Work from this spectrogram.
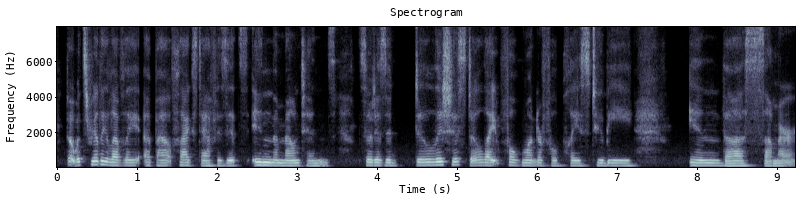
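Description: A woman's voice: low voice, darkish tone. A woman hosting her own wellness podcast as a therapist and coach, talking alone in an affirming way with playful asides, seated in a comfy chair indoors. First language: English. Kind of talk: solo podcast monologue.

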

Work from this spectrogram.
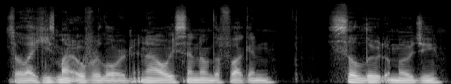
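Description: A young man hosting a podcast, hoarse from screaming, talking in a rambling, profane, jokey way. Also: low-pitched, monotone, fairly quick, warm tone, no echo, studio quality. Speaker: podcast host. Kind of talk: casual chat.

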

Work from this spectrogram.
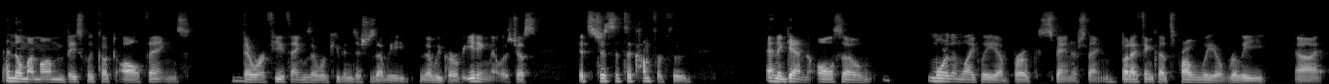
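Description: A man's voice: fairly low pitch, darkish tone. A man co-hosting a podcast, chatting casually in an enthusiastic, rambling way that often restarts and corrects itself. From United States. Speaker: podcast co-host. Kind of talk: casual chat.

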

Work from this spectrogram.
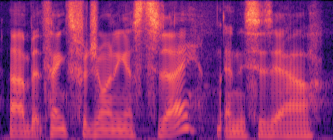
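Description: Deep croaky-voiced man co-hosting. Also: fast, dry recording, studio quality. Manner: relaxed, hesitant with many fillers. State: croaky from a summer cold. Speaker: podcast co-host. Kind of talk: casual faith podcast chat.

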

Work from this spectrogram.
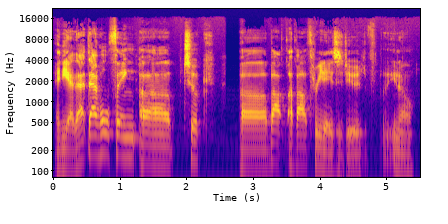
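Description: Halting low-voiced male game master. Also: gravelly. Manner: halting, repeats words. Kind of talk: improvised tabletop game narration.

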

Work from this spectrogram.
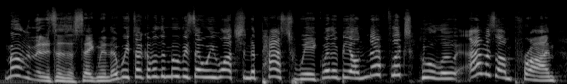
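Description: A male podcast co-host in casual chat who shifts between a low relaxed voice and loud, high bursts when excited. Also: fast talker, no echo, soft background music. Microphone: studio podcast mic.

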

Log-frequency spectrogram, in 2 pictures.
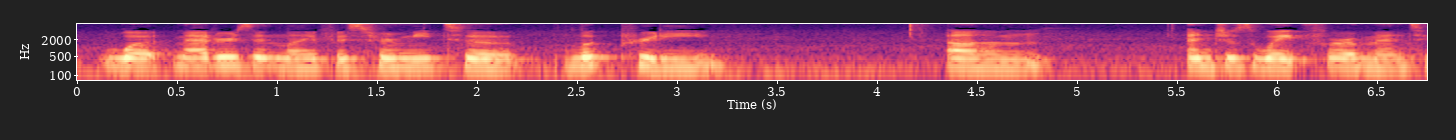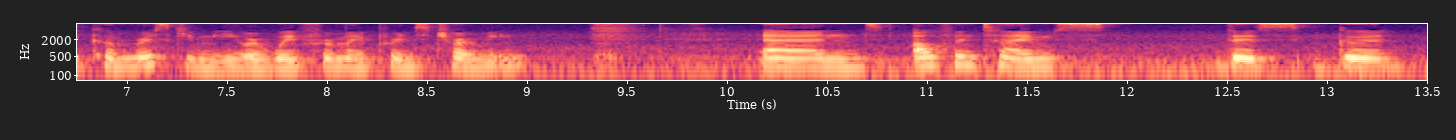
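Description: A woman from El Paso, Texas, hoarse from a cold, talking casually and personally to her viewers, leaning on "you know" and "right?". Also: medium pitch, warm tone, slight background noise. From El Paso, Texas, USA. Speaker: vlogger. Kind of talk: casual personal talk to camera.

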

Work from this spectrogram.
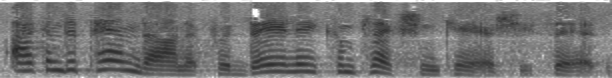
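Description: A woman's voice: mid-range voice, big pitch swings, brisk, husky. A woman doing scripted 1940s radio advertising dialogue as a spokeswoman. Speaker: commercial spokeswoman. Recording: dull, echoey old radio recording.

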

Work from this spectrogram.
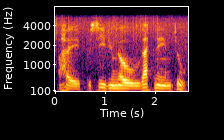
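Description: A man acting in a 1930s radio drama as a sly, insinuating informer who probes with theatrical, deliberate pauses. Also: deep voice, steady tone. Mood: sly, probing. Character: sly, insinuating male informer, probing and needling. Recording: dull, muffled vintage radio recording.

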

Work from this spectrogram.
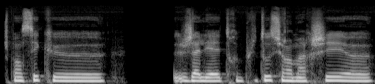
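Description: A woman's voice: sits low, flat delivery, unhurried, dark tone. A woman, a fashion model, talking casually in an interview, hesitant and full of fillers and restarts.

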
